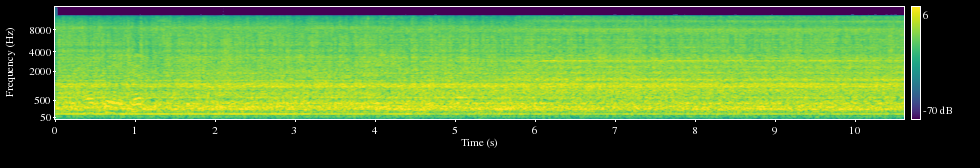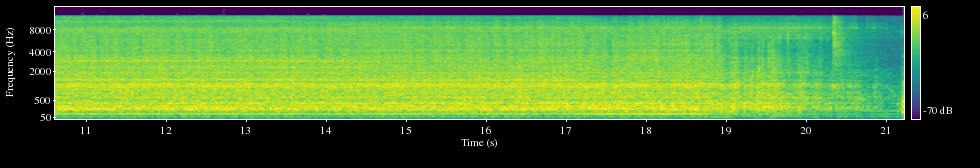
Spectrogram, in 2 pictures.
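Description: A drill bit cuts S30V knife steel in a shop, a steady mechanical whir and grinding hum running continuously for about twenty seconds before stopping.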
